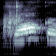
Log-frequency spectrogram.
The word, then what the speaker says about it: Walker: I am very talkative Walker rhymes with talker that's my last name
